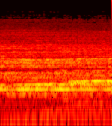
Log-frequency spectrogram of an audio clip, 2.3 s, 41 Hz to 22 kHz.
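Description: Electronic drone music from a small Korg Volca Modular and NTS-1 synth set-up: several sustained tones layered together, with one of them gliding slowly upward in pitch about halfway through.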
